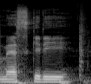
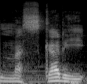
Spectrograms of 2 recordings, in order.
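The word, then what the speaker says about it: Mescudi: um full name scott mesquity or miscutty i've heard it pronounced different ways he's pronounced it muscati on i believe ghost yes yeah on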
